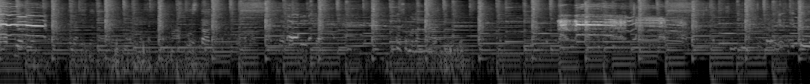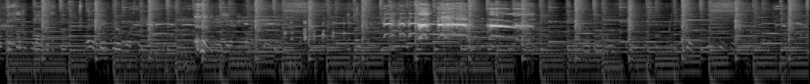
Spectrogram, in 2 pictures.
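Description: Boston Roundhead gamecock roosters crow again and again at a game farm, several loud calls overlapping above a dense background of clucking fowl and an occasional distant dog.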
